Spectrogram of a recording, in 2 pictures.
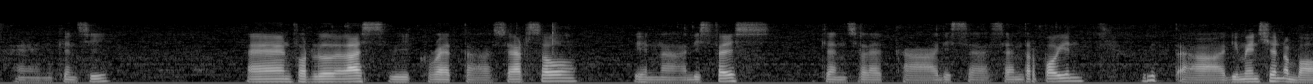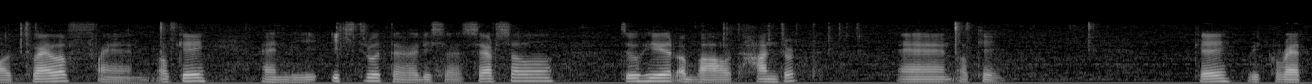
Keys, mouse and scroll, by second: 0.0-4.5 shift+middle drag, 4.5-5.5 scroll down 1, 5.5 c, 6.7 click, 10.3 click, 10.3 click, 13.1 typing, 14.7 Return, 16.4 e, 17.8 click, 18.0-20.8 drag, 20.8-21.5 typing, 22.6 Return, 23.4 middle click, 24.1-26.2 shift+middle drag.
